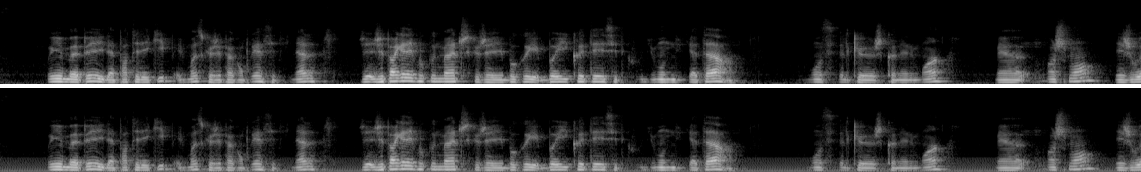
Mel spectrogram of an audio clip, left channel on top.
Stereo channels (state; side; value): noise; right; hum, 21 dB below the sound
